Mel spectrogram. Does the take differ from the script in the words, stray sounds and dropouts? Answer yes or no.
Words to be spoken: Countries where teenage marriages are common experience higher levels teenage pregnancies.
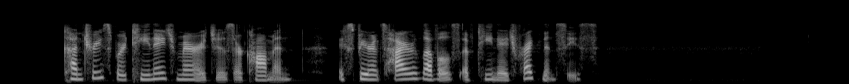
yes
